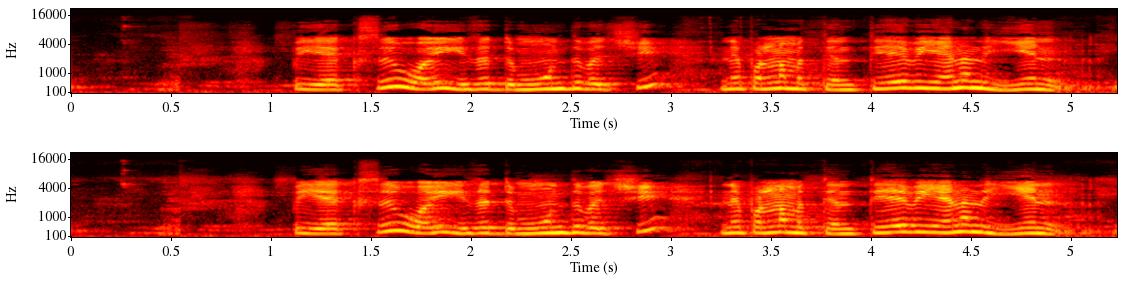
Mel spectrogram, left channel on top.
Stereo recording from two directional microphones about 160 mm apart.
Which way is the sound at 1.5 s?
25° left (ahead or behind).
